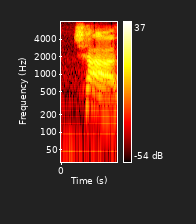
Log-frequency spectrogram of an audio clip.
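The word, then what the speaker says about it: 차: Okay, the next one comes from Manny saying, in Korean, we pronounce tea cha, so we're almost the same.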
